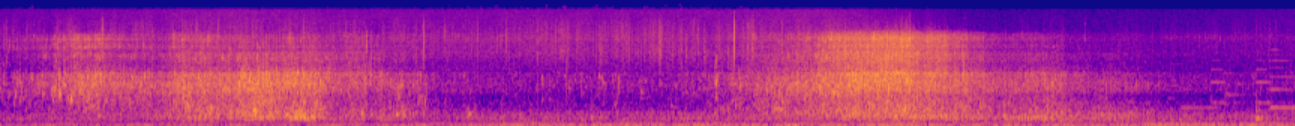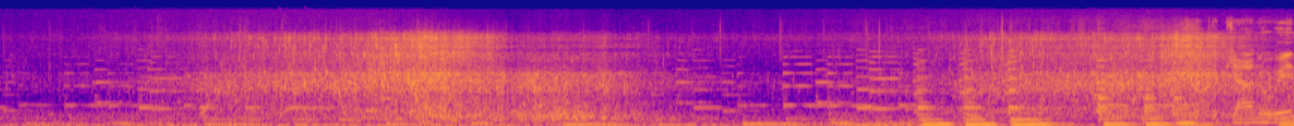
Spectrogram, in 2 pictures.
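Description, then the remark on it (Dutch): Ocean surf rolls in at a beach with three broad, hissing swells that build and recede every few seconds, fairly loud, while faint melodic tones creep in toward the end. “You can hear the surf rolling in.”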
